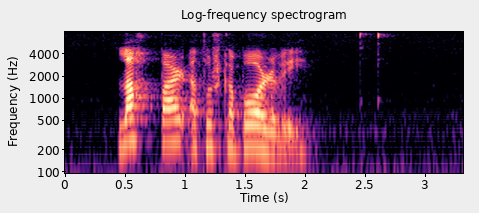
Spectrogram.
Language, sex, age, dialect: Faroese, female, 36-60, Norðuroyggjar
